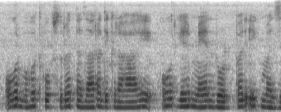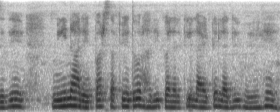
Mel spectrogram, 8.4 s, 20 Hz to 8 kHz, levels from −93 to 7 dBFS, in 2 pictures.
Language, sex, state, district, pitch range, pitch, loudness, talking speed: Hindi, female, Madhya Pradesh, Bhopal, 155-180 Hz, 165 Hz, -16 LUFS, 185 wpm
